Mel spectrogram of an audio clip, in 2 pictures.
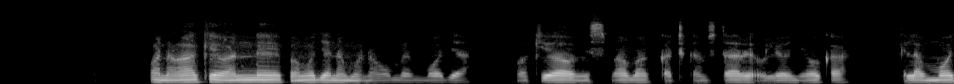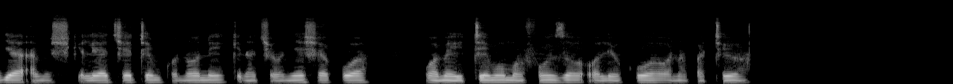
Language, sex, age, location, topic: Swahili, male, 25-35, Dar es Salaam, education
